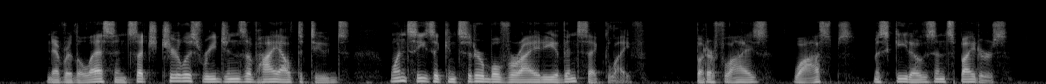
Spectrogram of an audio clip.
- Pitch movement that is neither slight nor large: Yes, average, 3.4 semitones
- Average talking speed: No, slow, 115 wpm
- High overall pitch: No, low, 110 Hz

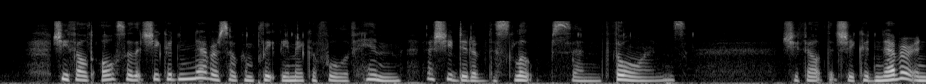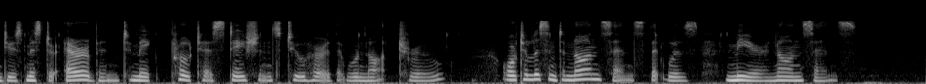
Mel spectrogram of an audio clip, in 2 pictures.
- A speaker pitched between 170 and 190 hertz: Yes, medium, 185 Hz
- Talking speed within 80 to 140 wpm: No, average, 160 wpm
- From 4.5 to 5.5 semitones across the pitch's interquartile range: No, average, 3.3 semitones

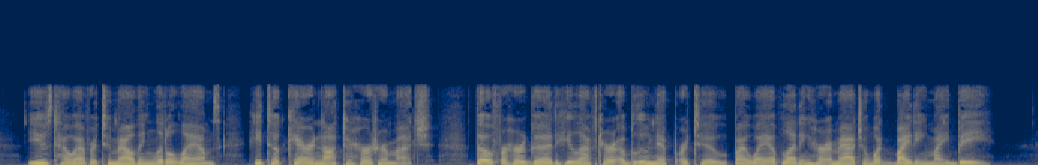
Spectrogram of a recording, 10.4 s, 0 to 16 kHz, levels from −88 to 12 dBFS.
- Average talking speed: No, fast, 210 wpm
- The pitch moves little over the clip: Yes, narrow, 2.3 semitones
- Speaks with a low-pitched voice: No, medium, 165 Hz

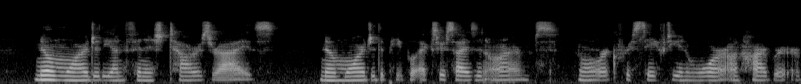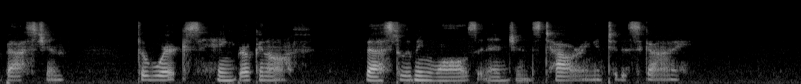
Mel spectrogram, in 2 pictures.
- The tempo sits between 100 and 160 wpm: Yes, average, 145 wpm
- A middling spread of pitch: No, narrow, 1.4 semitones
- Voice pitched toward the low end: No, high, 195 Hz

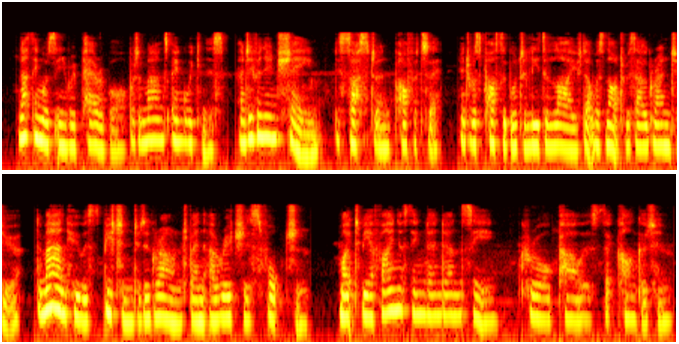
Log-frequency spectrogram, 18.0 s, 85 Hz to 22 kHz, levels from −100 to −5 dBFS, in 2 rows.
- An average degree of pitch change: Yes, average, 3.1 semitones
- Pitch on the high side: Yes, high, 195 Hz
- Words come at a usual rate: Yes, average, 175 wpm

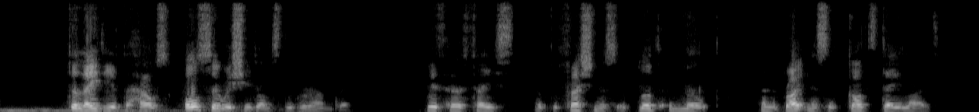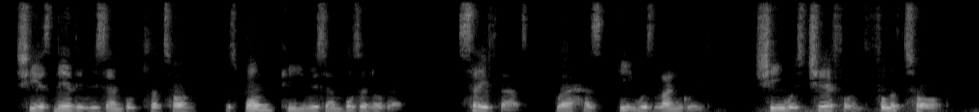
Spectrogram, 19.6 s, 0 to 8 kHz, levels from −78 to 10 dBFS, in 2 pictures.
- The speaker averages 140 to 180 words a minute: Yes, average, 155 wpm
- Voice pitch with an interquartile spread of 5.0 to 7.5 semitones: Yes, average, 5.3 semitones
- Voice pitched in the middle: Yes, medium, 145 Hz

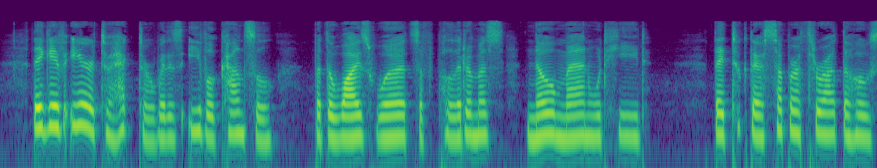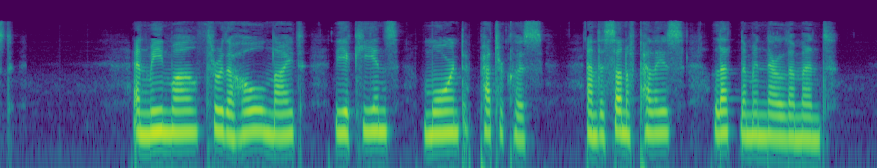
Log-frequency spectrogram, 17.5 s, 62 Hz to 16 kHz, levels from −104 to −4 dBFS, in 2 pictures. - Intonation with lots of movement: No, narrow, 2.6 semitones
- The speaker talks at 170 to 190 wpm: No, average, 155 wpm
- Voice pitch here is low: No, high, 190 Hz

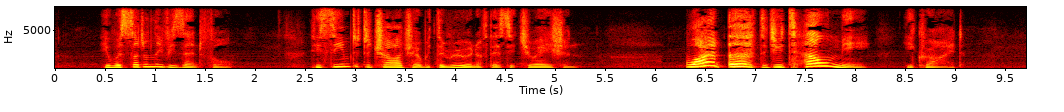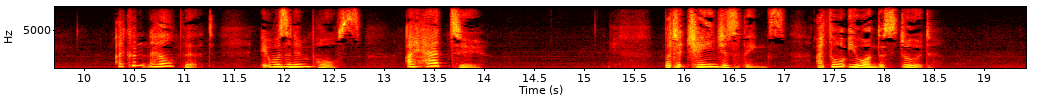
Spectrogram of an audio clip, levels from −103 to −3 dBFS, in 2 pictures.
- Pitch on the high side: Yes, very high, 255 Hz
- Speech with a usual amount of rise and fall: No, wide, 8.7 semitones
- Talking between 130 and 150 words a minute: Yes, slow, 135 wpm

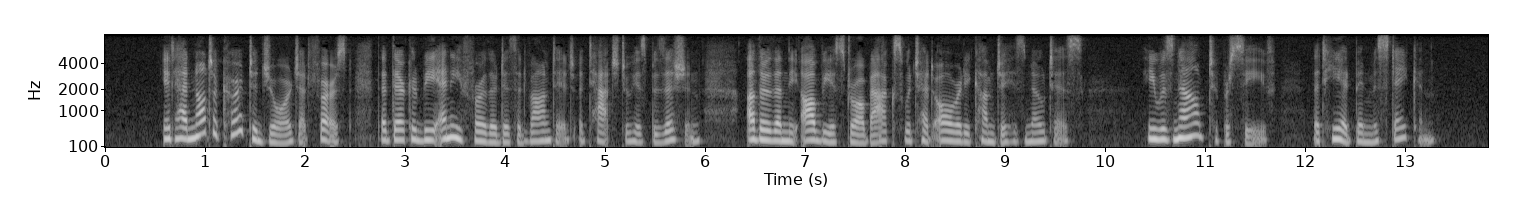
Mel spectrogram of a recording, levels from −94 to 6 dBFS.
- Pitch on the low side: No, high, 200 Hz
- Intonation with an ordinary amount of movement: Yes, average, 3.6 semitones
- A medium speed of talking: Yes, average, 180 wpm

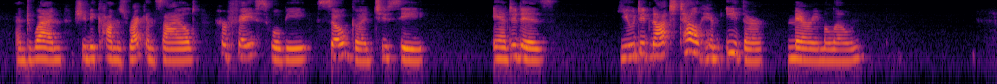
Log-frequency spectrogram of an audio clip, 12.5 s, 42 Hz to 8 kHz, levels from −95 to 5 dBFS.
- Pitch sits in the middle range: No, high, 205 Hz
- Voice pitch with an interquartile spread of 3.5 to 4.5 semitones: No, average, 2.8 semitones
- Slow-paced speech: Yes, slow, 115 wpm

